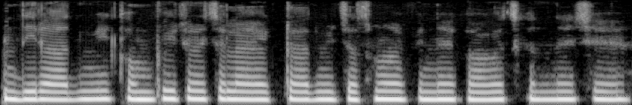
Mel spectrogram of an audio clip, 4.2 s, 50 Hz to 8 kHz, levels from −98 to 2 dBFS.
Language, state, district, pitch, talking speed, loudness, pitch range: Surjapuri, Bihar, Kishanganj, 220 Hz, 155 wpm, -12 LUFS, 215-225 Hz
